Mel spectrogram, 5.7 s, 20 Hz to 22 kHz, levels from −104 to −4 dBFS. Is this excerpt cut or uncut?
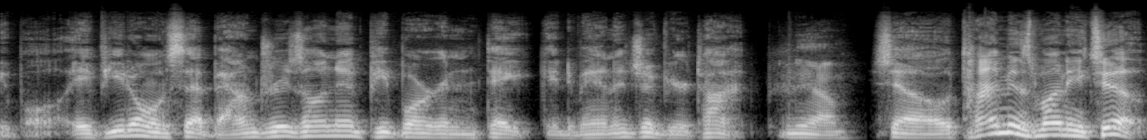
uncut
